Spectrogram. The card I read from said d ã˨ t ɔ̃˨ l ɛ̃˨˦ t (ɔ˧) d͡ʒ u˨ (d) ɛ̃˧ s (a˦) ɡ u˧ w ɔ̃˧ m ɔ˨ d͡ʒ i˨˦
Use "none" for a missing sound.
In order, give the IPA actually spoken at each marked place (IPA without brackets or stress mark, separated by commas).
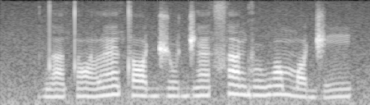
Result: ɔ˧, d͡ʒ, ã˦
